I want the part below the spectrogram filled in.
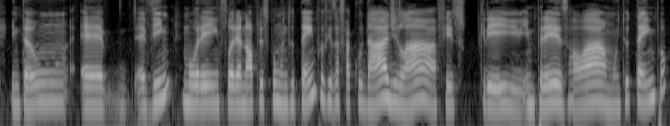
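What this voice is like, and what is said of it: Brazilian Florianópolis accent. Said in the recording (Portuguese): “o sotaque é de lá. O sotaque é de lá. Mas eu brinco, né? Eu não tenho sotaque, as pessoas já riem.”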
